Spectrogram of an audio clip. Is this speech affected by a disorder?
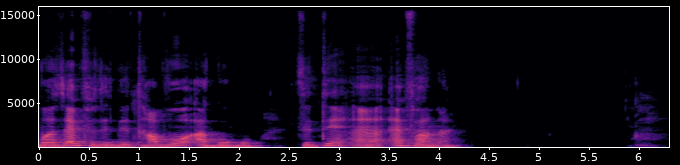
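Yes: multiple sclerosis; uses wheelchair.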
